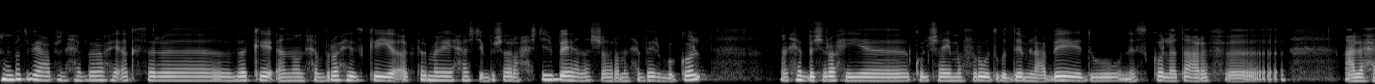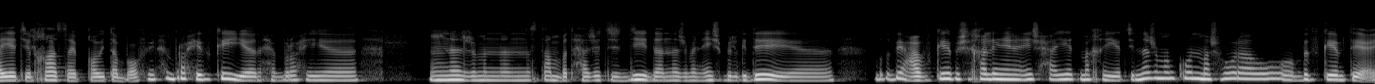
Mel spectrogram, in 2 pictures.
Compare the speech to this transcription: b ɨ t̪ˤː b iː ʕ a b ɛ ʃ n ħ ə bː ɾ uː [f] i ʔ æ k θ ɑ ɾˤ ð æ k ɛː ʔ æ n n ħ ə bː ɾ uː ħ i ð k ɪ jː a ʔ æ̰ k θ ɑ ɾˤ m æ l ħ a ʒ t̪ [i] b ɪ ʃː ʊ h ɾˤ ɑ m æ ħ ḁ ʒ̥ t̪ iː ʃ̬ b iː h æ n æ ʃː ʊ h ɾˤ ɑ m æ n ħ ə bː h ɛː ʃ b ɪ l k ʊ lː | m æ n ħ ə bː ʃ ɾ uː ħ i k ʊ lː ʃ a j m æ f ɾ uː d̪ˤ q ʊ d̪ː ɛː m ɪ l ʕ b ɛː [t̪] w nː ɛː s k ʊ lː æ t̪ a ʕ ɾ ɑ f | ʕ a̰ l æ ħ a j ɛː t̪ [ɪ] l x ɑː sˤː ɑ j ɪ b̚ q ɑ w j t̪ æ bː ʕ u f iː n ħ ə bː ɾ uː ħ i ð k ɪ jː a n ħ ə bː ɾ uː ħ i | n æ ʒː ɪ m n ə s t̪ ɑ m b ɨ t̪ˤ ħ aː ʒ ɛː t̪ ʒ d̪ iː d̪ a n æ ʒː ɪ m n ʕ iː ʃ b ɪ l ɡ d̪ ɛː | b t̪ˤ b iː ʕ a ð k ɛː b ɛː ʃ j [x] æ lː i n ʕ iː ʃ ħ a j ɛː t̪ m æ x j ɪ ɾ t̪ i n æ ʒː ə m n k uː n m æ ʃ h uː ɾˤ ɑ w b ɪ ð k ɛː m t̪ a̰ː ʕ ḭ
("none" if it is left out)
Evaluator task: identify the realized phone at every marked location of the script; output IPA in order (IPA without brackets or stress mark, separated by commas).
ħ, i, d̪, i, x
